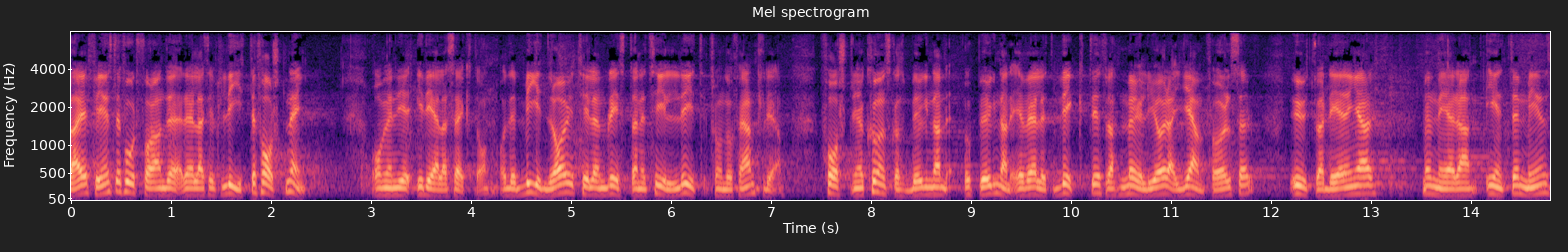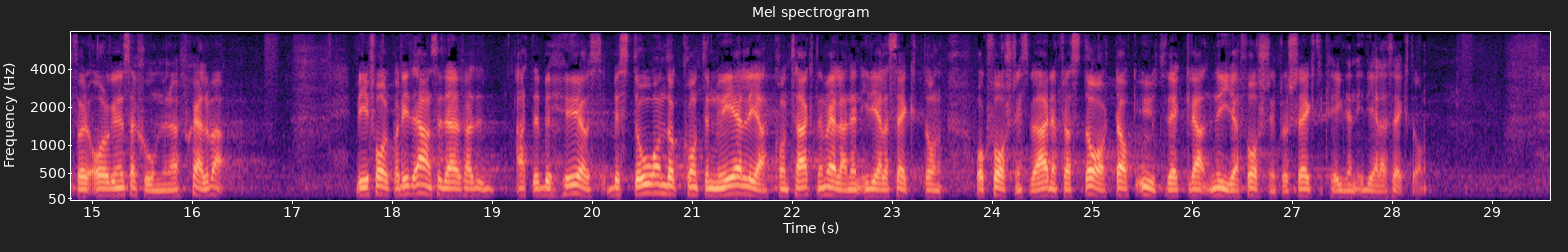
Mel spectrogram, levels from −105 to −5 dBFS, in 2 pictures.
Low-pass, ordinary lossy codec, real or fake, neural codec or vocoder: none; none; real; none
